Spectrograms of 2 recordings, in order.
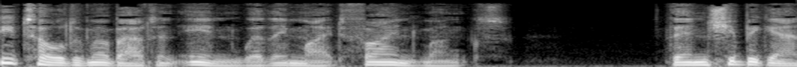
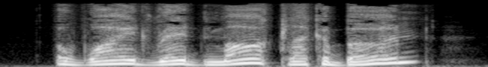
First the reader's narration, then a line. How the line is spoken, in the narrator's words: cried Mr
